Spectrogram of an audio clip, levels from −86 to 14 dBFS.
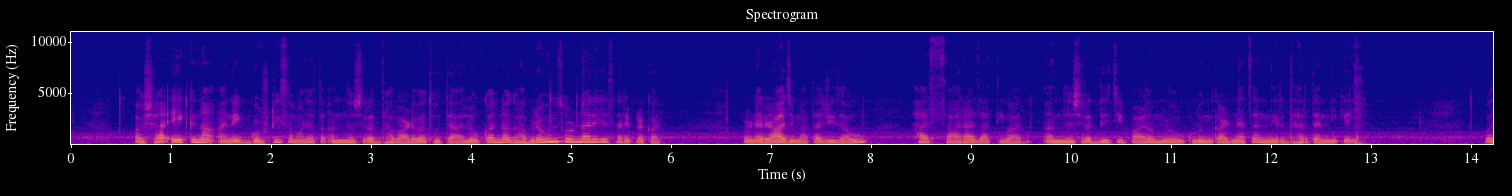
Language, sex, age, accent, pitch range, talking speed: Marathi, female, 20-39, native, 190-225 Hz, 120 wpm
